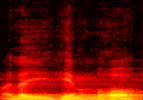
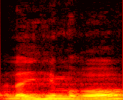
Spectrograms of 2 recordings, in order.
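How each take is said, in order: Both takes have the same delivery.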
